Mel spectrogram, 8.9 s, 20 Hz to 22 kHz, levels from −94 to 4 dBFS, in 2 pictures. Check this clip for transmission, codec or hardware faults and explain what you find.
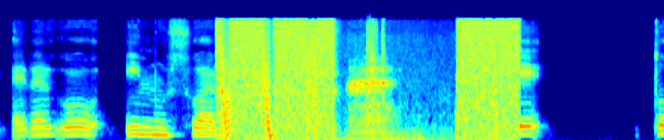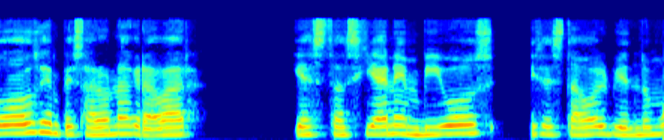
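One fault is present. From 1.45 to 3.47 s the speech is replaced by samples built from the wrong bytes: the byte pairing is misread, so rapidly varying low bits dominate each value. It sounds like loud, harsh broadband noise, a dense block on the waveform and flat broadband energy on a spectrogram.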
